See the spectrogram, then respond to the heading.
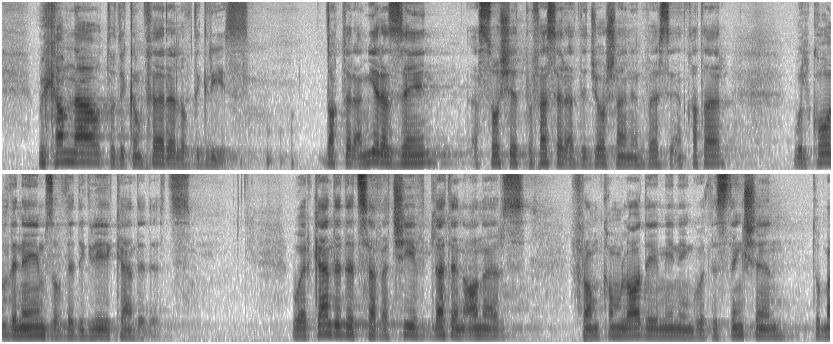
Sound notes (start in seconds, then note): none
